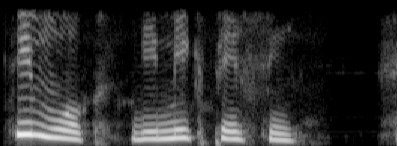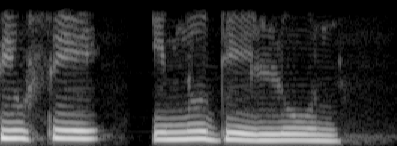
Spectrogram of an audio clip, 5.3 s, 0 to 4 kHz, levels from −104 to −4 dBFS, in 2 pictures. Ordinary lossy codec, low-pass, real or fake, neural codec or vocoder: none; 3.6 kHz; fake; codec, 16 kHz, 16 kbps, FunCodec, trained on Chinese and English, 50 frames a second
